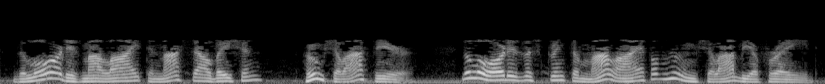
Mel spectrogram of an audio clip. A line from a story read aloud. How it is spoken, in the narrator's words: in a clear voice she read aloud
